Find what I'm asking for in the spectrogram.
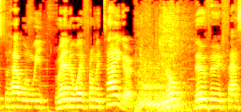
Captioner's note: animal growling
